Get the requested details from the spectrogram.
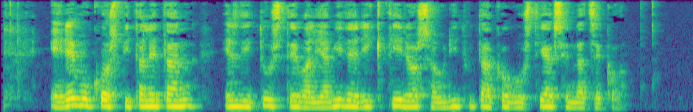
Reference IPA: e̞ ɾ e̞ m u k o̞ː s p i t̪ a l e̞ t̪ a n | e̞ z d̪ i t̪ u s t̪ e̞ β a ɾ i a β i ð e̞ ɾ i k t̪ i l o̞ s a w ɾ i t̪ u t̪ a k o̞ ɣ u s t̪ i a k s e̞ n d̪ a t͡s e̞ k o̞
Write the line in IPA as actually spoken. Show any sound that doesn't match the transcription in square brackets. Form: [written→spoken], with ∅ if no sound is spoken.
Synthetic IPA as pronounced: e̞ ɾ e̞ m u k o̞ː s p i t̪ a l e̞ t̪ a n | e̞ z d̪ i t̪ u s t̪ e̞ β a [ɾ→l] i a β i ð e̞ ɾ i k t̪ i [l→ɾ] o̞ s a w ɾ i t̪ u t̪ a k o̞ ɣ u s t̪ i a k s e̞ n d̪ a t͡s e̞ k o̞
